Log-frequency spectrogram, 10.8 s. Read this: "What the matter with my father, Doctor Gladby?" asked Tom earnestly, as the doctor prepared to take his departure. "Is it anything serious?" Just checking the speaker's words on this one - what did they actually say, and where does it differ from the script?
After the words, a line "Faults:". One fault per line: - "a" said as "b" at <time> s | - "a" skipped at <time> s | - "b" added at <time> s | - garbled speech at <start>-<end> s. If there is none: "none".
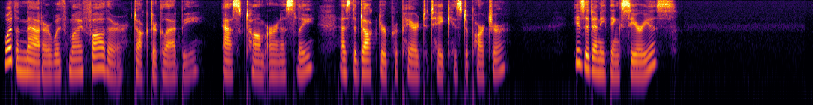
"What the matter with my father, Doctor Gladby?" asked Tom earnestly, as the doctor prepared to take his departure. "Is it anything serious?"
Faults:
none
